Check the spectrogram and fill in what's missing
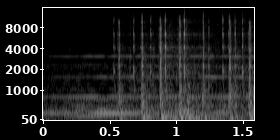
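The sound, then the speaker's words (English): A closed bedroom door rattles in quick, irregular clattering bursts that begin after half a second of low steady hum and continue to the end, moderately loud, with no voices. “The door rattles and she opens her eyes wide.”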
